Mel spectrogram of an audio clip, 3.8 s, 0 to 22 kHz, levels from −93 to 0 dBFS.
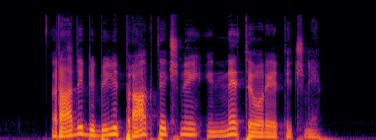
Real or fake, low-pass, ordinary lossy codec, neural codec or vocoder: fake; 14.4 kHz; none; codec, 32 kHz, 1.9 kbps, SNAC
